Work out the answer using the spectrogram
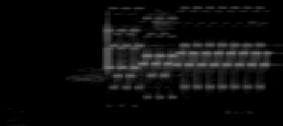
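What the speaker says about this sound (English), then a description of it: "You appear to have a phone call in the kitchen, sir." A phone rings in a kitchen in Marvel's Iron Man VR, a bright electronic trilling ring that starts suddenly, holds steady for under a second and stops, clear against a quiet background.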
